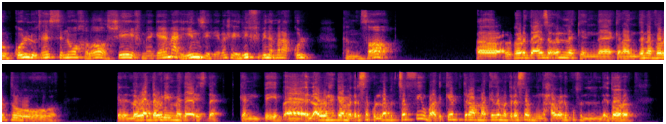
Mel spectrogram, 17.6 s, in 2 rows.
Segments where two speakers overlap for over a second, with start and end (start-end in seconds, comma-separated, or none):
none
